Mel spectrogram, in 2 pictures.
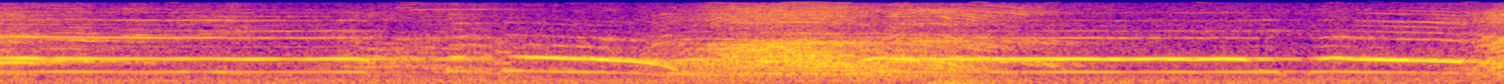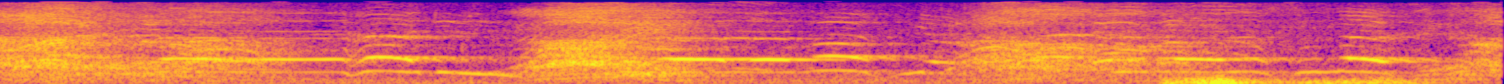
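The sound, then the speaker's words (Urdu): A crowd at a Sunni religious gathering (jalsa) chants a slogan in loud call-and-response bursts, a sustained voice leading before the many voices answer in roaring swells, repeating about four times at a steady rhythm. “یہ چند زبانیں خاموش ہیں, ذرا کوئی ایک اچھا نعرہ لگائیں تاکہ سب کے اندر بیداری پیدا ہو.”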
